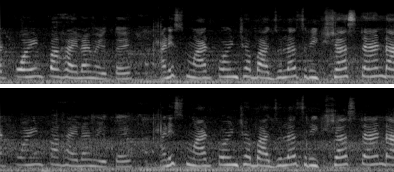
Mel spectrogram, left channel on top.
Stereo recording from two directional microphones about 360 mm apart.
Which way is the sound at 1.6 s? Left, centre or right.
Centre.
